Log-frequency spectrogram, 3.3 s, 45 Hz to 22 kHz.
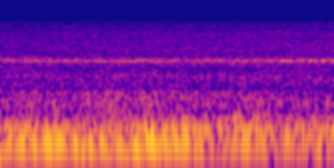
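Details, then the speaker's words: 1987 Chevrolet Monte Carlo SS, carbureted, about 15,000 miles, just after cold start with choke on: steady deep rumble at a raised, even fast idle; normal. "the choke came on for a minute. It'll go down momentarily."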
